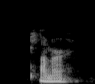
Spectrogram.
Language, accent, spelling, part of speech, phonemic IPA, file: English, Southern England, plumber, noun / verb, /ˈplʌm.ə/, LL-Q1860 (eng)-plumber.wav
- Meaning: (noun) 1. One who works in or with lead 2. One who furnishes, fits, and repairs pipes and other apparatus for the conveyance of water, gas, or drainage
